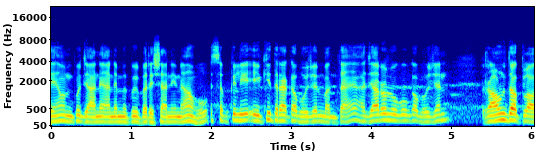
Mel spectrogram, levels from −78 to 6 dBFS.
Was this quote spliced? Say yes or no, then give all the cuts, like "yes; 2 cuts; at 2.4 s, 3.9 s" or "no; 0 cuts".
yes; 1 cut; at 2.1 s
